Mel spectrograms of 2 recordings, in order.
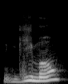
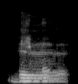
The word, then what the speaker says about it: Guimont: Don't pronounce the T. Guimont. Guimont. Yeah, I like saying that. Guimont.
